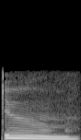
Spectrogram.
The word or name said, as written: doom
